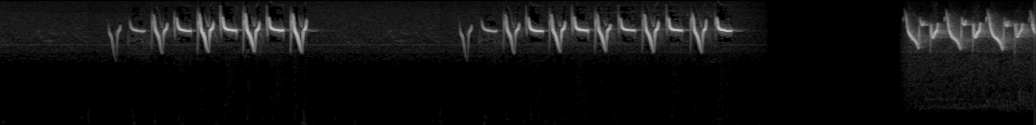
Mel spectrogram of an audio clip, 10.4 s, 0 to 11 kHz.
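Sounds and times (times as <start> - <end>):
coal tit singing repeated two-syllable notes: 0.2 - 3.1, 4.6 - 7.4, 9.1 - 10.3.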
